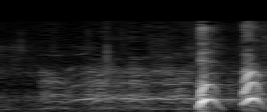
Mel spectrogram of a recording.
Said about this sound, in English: Man, we got a bulldog over here on this side over here. And now they're all barking.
